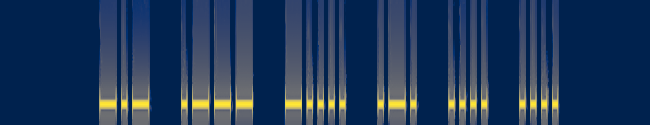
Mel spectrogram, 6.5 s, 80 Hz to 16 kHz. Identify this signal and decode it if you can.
Morse code, heard as a keyed tone, about 22 wpm, spaced as for 16 wpm, 700 Hz. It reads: KJ6RHH
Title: USA Call Signs - 6 Characters - 2x Character Spacing - 22wpm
